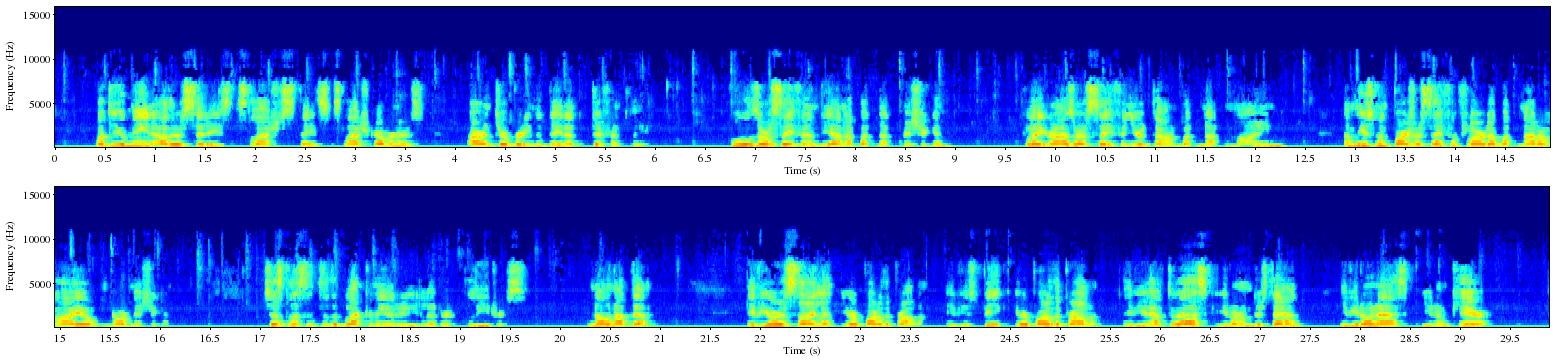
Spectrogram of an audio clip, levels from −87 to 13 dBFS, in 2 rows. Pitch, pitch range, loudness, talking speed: 140 Hz, 120-155 Hz, -19 LUFS, 175 wpm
